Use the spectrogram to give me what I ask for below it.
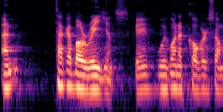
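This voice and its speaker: With a Spanish accent, a man speaks at a moderate pace in a bright, sharp tone and a fairly low pitch. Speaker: business association president. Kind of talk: conference talk.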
